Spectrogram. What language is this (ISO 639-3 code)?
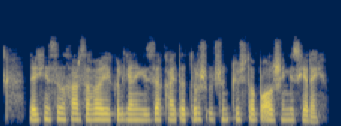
uzb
